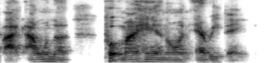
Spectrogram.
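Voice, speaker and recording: Moderate pace in a New York accent. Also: man. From New York City. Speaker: musician. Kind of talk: interview.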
